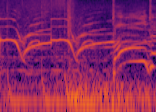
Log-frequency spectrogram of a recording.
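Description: A performer's high wailing voice sliding up and down in pitch in repeated siren-like swoops, a deliberately odd mock pop performance.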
